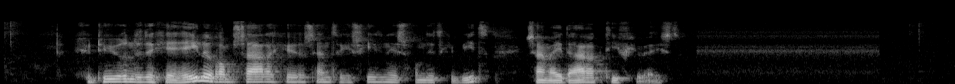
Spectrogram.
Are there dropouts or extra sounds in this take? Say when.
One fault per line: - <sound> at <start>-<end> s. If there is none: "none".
none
